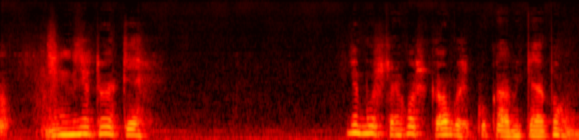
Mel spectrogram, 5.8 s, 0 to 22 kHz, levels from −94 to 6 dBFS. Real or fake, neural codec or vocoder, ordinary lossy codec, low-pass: fake; codec, 44.1 kHz, 3.4 kbps, Pupu-Codec; none; none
